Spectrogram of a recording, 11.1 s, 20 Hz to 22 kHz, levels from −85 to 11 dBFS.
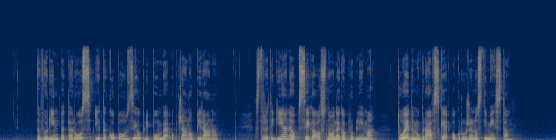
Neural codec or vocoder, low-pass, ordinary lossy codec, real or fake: none; 14.4 kHz; none; real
